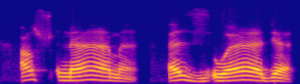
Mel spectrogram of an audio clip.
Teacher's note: Ada sifat syafir atau suara tambahan seperti suara unggas, yaitu ada 3 huruf yang memiliki sifat ini, shad, za, sin.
